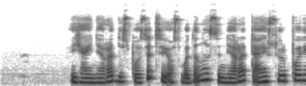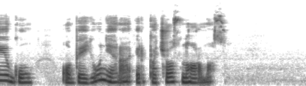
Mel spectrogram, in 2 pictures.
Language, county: Lithuanian, Kaunas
